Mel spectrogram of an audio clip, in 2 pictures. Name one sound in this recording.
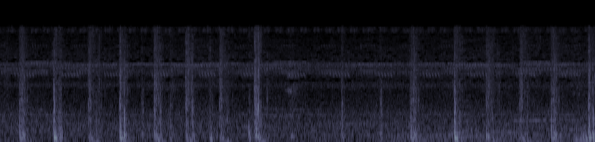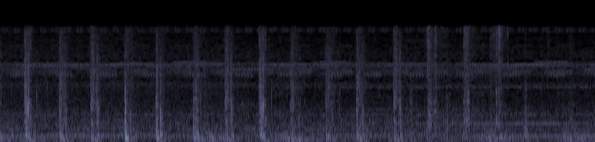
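Footsteps thud quickly on soft ground as someone runs.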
